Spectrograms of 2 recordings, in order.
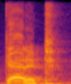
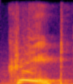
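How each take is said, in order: First: A vowel is inserted between the 'k' and 'r'. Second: The 'k' and 'r' are joined with no vowel. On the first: The speaker calls it wrong. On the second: The speaker calls it right.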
